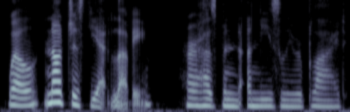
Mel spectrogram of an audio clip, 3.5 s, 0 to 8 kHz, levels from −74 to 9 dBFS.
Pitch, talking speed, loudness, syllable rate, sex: 190 Hz, 155 wpm, -23 LUFS, 5.3 syllables/s, female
